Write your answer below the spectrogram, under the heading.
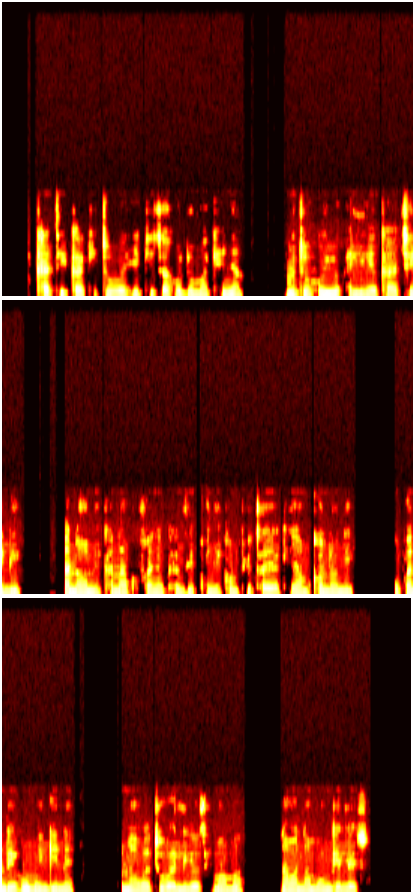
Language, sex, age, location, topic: Swahili, female, 18-24, Kisumu, government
